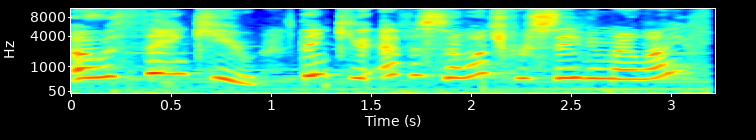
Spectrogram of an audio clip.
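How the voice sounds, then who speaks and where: A woman's voice: extremely high pitch, normal speed, darkish tone. A woman playing a tiny, proud and grateful queen of field mice in a stage audio play, speaking formally and effusively. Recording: live stage recording with music.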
